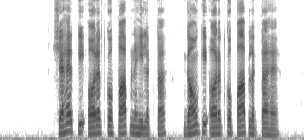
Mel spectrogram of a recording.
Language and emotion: Punjabi, neutral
